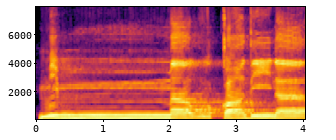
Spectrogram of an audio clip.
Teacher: Huruf nun sukun bertemu mim, maka huruf nunnya melebur ke huruf mim ya, ditahan dan ditekan 2 harokat mim, jadi tidak dibaca lagi nunnya karena sudah melebur ke huruf mim.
